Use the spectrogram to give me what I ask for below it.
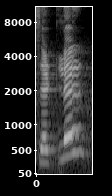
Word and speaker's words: sutler: दूसरा सटलर है, इसमें बी साइलेंट है, जो फर्स्ट वाला था दूसरे में बी है, उसको ख़त्म ही कर दिया है। SUTLER, सटलर, follower of army.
